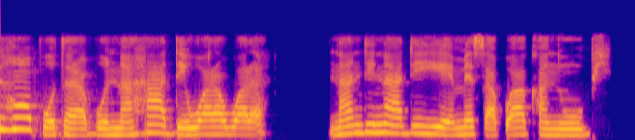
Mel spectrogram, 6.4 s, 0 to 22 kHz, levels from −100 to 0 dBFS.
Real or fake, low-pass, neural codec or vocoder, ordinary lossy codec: real; 7.2 kHz; none; Opus, 24 kbps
